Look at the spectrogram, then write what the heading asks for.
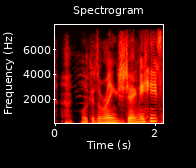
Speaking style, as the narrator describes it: Leo said gently

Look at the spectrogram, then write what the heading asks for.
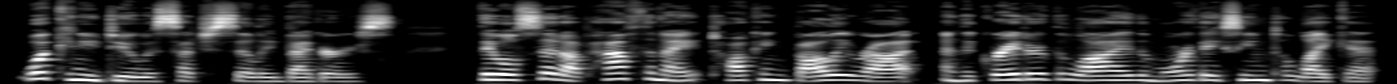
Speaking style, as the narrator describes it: Jim in vexation and exclaim with an exasperated little laugh

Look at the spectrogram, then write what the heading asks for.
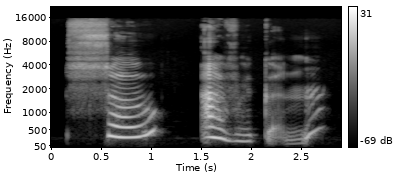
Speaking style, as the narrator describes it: she purred

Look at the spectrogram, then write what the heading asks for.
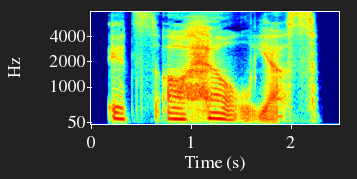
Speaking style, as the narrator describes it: he said, his voice husky and low

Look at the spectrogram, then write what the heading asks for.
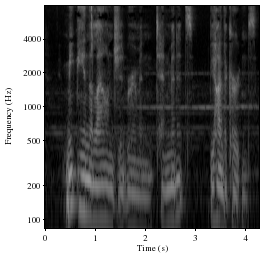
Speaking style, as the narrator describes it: he whispered

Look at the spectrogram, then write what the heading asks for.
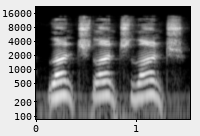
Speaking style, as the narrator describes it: grunted Fanny

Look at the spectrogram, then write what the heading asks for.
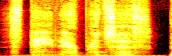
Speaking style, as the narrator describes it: Billy whispered

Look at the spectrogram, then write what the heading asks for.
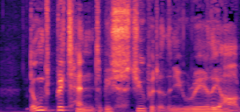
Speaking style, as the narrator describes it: replied the badger crossly

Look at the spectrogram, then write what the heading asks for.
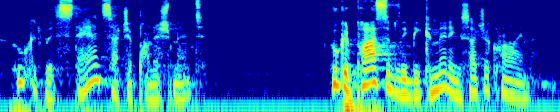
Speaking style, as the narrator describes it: The people began to murmur among themselves

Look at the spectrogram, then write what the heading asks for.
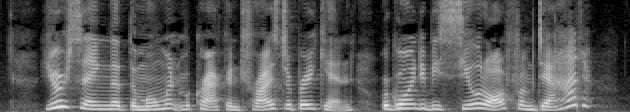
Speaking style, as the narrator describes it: Constance cried

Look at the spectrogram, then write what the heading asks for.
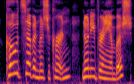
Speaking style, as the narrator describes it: the tin man … as he called out

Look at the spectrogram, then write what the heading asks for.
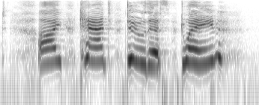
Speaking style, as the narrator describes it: screamed

